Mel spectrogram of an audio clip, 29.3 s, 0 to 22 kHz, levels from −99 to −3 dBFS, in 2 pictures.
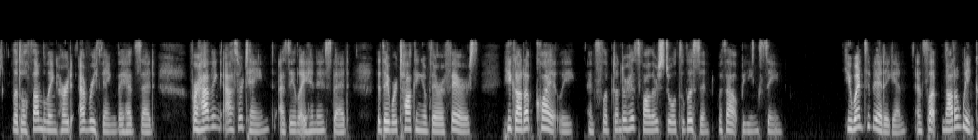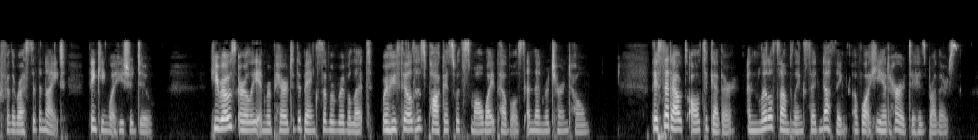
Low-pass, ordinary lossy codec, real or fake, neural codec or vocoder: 7.2 kHz; Opus, 64 kbps; real; none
